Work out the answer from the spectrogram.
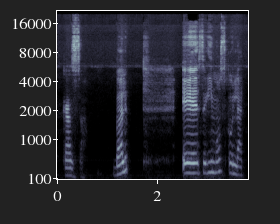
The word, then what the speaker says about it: casa: se hace en español, como diría con el término casa, que tiene el mismo significado, sí, pero no se pronuncia igual, ya que en italiano sería una especie de Z, sería una s, podríamos decir más torona. Yo en italiano no diría casa, como digo en español, sino que diría casa.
